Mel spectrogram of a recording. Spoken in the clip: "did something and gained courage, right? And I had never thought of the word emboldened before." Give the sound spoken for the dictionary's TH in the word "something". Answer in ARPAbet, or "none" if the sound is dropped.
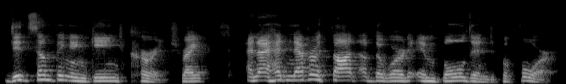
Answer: TH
